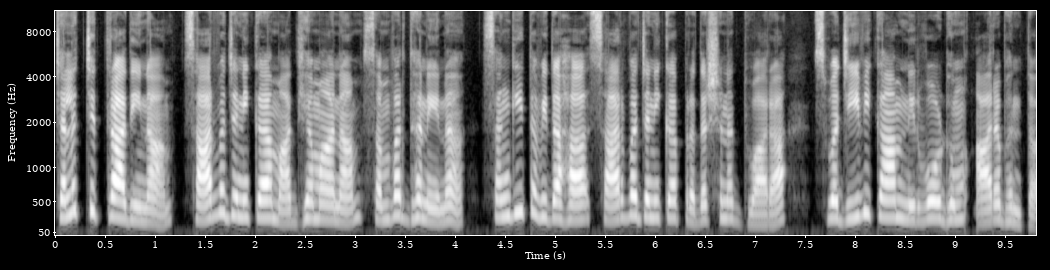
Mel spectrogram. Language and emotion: Sanskrit, neutral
